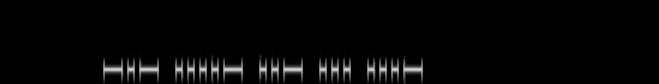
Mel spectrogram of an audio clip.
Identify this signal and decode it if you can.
Morse code, heard as a keyed tone, about 20 wpm, 700 Hz. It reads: K4USV
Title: USA Call Signs - 5 Characters - Repeated 2x - 20wpm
